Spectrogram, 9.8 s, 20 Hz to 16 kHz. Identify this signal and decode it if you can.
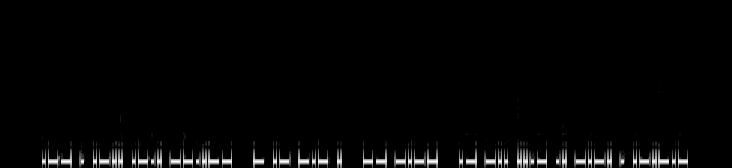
Morse code, heard as a keyed tone, about 28 wpm, 700 Hz. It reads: WELL, TAKE MY ADVICE.
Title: Sentences from Top 1100 Words 28wpm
